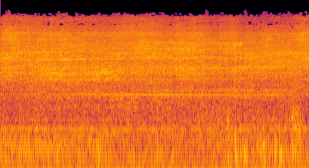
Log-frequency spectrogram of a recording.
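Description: Public self-service car wash vacuum running, its hose nozzle pulling air hard at the side of a car seat: a steady rushing hiss with a faint steady whine underneath.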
